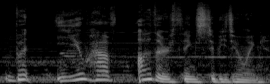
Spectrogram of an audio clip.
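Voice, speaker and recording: A man's voice: on the high side, big pitch swings, unhurried. A man voicing a loyal, easygoing retainer of a noble house who speaks in a friendly, dutiful way. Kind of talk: game voice acting. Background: game music.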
